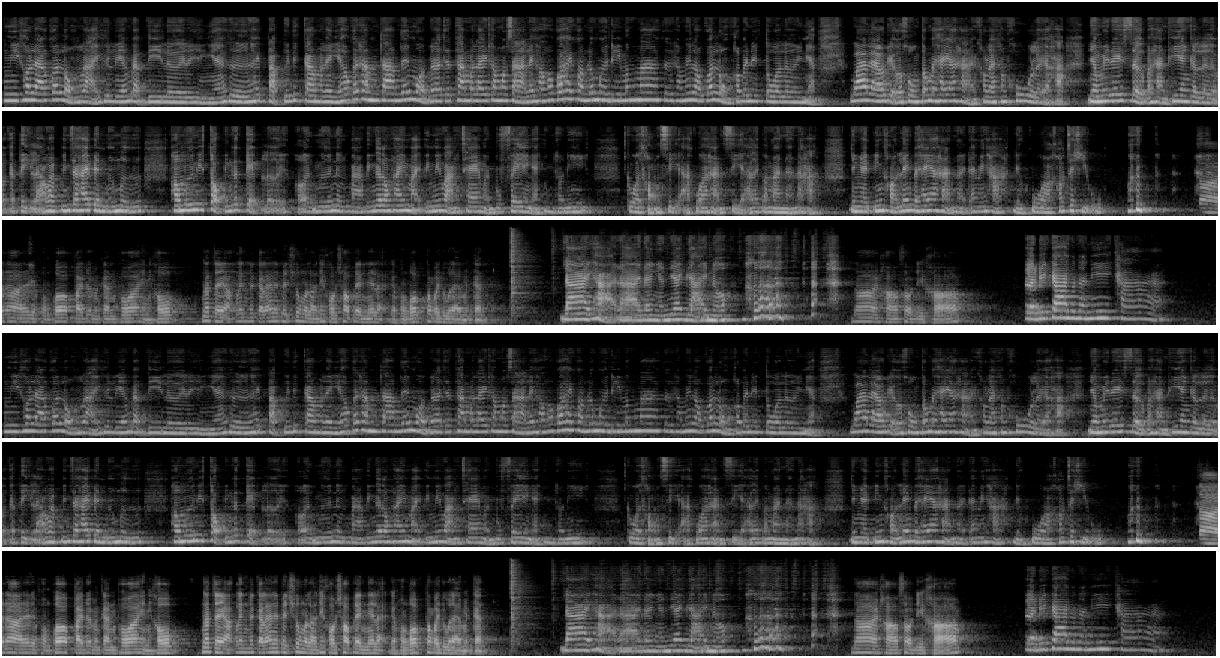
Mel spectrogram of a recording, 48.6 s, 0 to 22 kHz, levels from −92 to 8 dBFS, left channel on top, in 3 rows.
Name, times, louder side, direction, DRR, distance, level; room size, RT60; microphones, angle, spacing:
voice 1, 0.0-30.9 31.2-31.5 32.1-32.2 39.9-42.9 43.2-43.6 46.0-47.9, left 4 dB, 40° left, 0.7 m, -29 dB
voice 2, 32.2-34.8 35.1-38.9 43.7-45.2, right 6 dB, 70° right, 0.6 m, -30 dB
sound 1, 39.2-39.5 39.7-43.6, right 1 dB, ahead, 1.0 m, -44 dB
20.0 x 17.0 x 8.5 m
head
